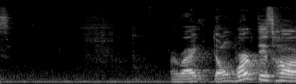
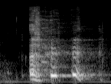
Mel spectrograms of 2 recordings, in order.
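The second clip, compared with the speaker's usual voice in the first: loud, high burst of laughter; 9 dB louder than usual. Real, not acted. Cook amused by own rolling pun, loud high laugh.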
